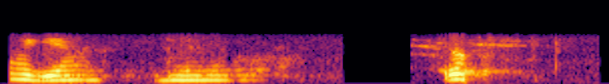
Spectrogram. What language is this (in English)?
Odia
